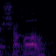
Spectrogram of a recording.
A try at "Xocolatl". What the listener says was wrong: Well, it's a S sound, not a Z.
